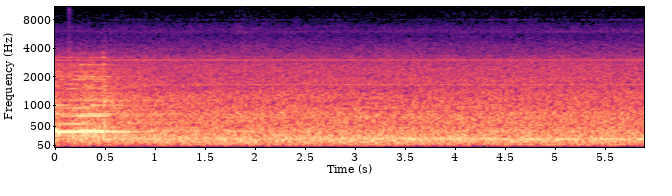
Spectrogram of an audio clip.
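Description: W7 series Shinkansen train standing at the platform, its onboard equipment giving a steady whir with a faint low hum. A short tone sounds in the first half-second.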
